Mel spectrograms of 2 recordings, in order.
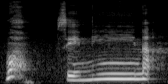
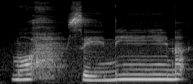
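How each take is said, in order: First: The h sound is stopped and held back. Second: The h sound flows with air and voice. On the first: The speaker calls it wrong. "itu yang keliru ya, jangan ditahan" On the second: The speaker calls it right. "ada angin sekaligus ada uh, suara yang mengalir"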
